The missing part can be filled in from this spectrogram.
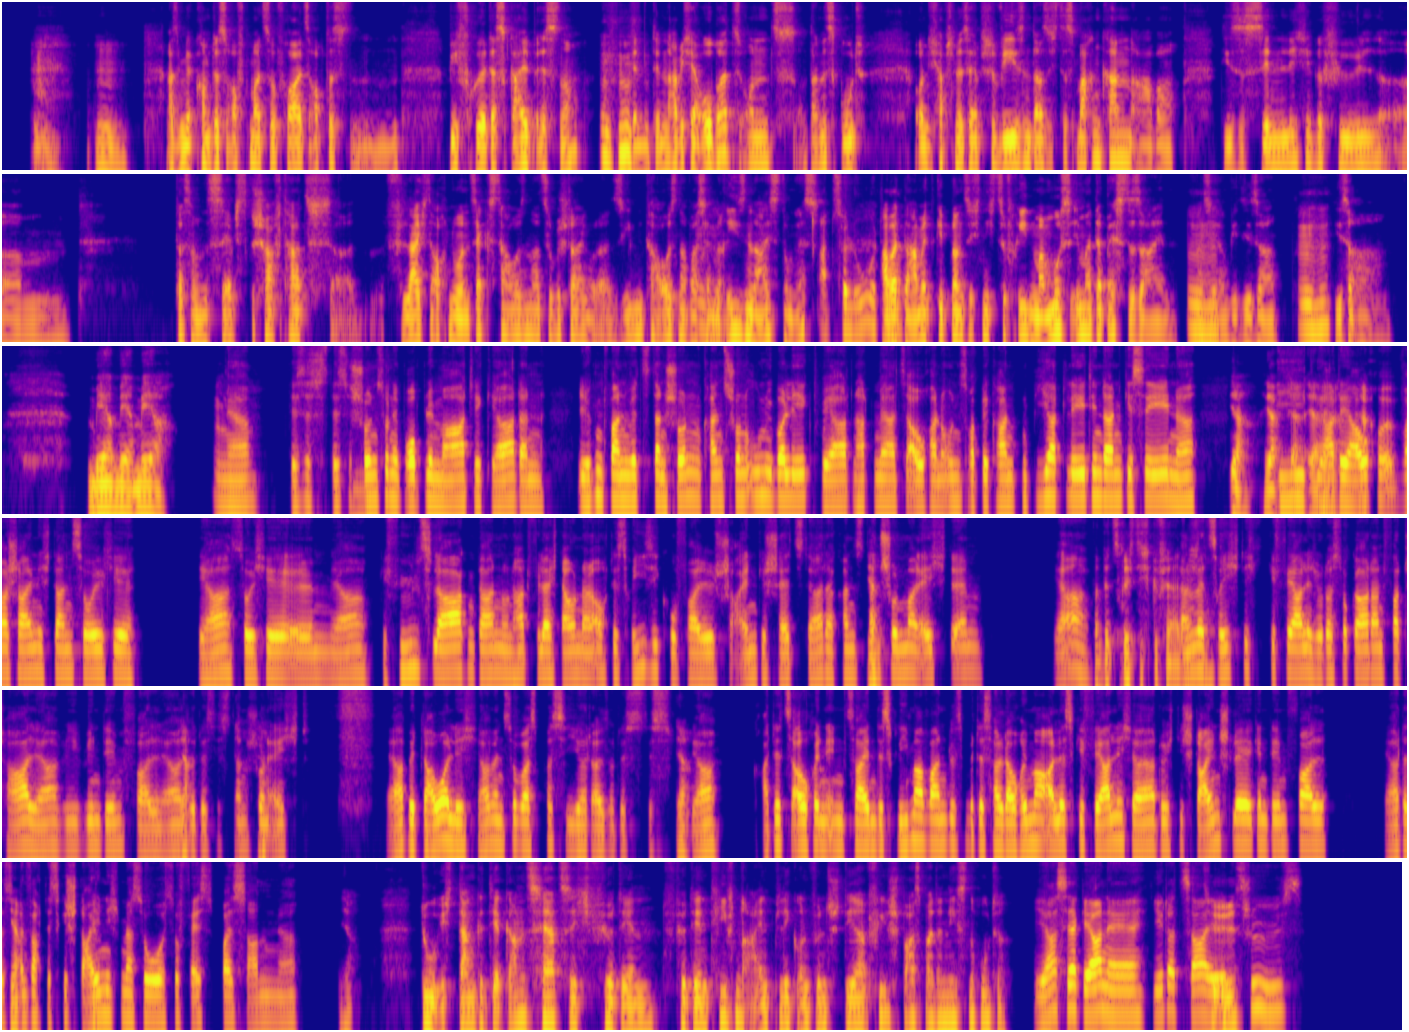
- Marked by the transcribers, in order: throat clearing; laughing while speaking: "Mhm"; teeth sucking
- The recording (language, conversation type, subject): German, podcast, Erzählst du mir von deinem schönsten Naturerlebnis?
